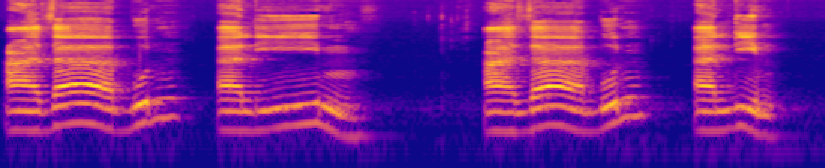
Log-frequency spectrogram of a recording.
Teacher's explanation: izhar halqi dibaca jelas ya, jelas dan tidak dengung, jelas tanwinnya dan jelas hamzahnya.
